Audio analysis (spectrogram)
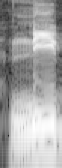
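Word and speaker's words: knead: टो आटा गूंथ लो नीड the floor इसमें के साइलेंट है साइलेंट नीड द फ्लोर रोटियां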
